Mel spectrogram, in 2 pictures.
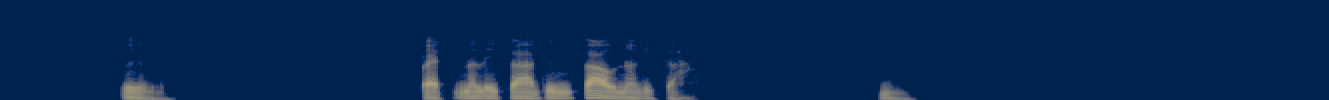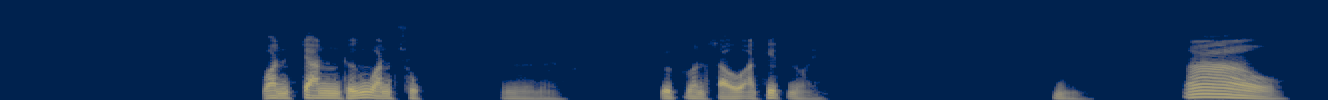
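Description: An elderly man speaks calmly and slowly, close to the microphone, with long pauses.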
